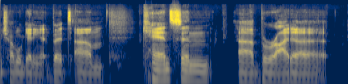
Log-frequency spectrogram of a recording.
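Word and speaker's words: Baryta: I believe it's Barita. Barita. Okay. And the reason I'm fairly confident of that is I met with the Ilford guys in the paper division, and they seem to pronounce it that way.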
